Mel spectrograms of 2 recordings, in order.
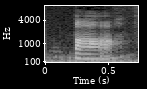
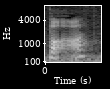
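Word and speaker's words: Bath: I think and then we went off to baa as I'm told I have to pronounce it instead unless I'm from the north it's pronounced Botha so we were there for actually lovely town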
